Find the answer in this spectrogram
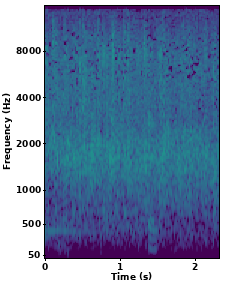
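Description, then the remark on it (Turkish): An audience claps steadily, a dense, even patter of many hands that keeps the same loudness throughout, with a brief voice sounding faintly beneath it. The applause is for the Trabzon İmece Gençlik Spor Kulübü after their Black Sea folk dance performance. “evet, bir alkış da oraya isteyecektim.”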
